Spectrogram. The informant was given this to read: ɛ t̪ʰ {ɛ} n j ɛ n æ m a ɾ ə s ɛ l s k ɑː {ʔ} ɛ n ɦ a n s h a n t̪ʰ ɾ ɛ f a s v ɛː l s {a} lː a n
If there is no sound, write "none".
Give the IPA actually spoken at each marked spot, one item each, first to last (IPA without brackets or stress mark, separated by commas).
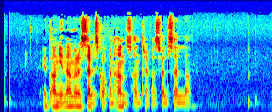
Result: a, p, ɛ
